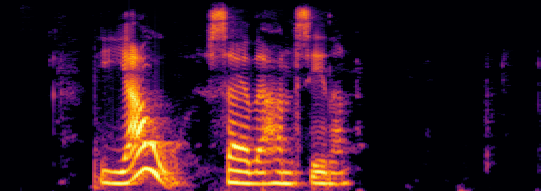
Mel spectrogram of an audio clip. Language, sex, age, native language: Icelandic, female, 20-29, Icelandic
